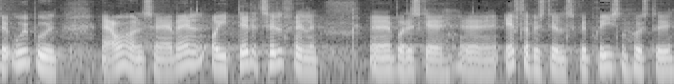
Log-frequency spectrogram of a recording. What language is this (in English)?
Danish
